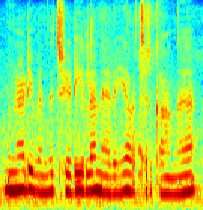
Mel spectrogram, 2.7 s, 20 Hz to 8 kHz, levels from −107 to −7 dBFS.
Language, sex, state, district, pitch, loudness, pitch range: Tamil, female, Tamil Nadu, Namakkal, 205 Hz, -13 LUFS, 195-215 Hz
